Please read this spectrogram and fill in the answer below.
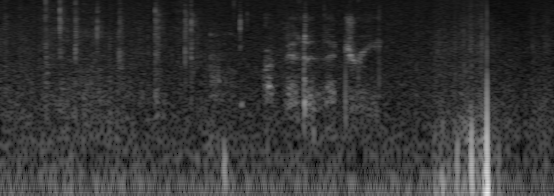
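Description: Soft whispering with light clicks and rustles, and one sharp knock about three and a half seconds in.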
